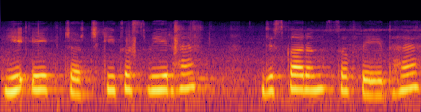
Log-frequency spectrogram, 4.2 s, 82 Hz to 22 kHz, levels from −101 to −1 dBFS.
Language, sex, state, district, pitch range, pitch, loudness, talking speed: Hindi, female, Punjab, Fazilka, 240-260 Hz, 255 Hz, -17 LUFS, 140 wpm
